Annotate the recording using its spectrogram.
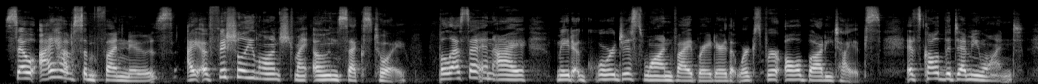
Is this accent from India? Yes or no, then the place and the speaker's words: no; Texas, United States; I grew up in Texas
